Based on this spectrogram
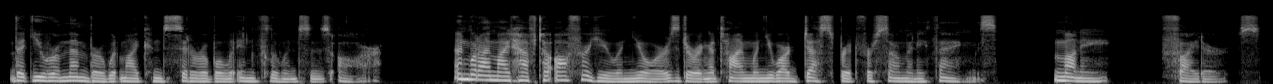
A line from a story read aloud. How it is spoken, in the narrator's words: he said smoothly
